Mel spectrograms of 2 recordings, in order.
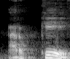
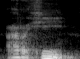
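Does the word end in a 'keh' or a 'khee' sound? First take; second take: keh; khee. First: The word ends with a hard 'keh' sound. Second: The word ends with a breathy 'khee' sound. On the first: This is how someone else said it. The speaker calls it wrong. "arke katanya" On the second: This is how the translator says it. The speaker calls it right. "pronounsnya adalah archi, bukan arke"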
